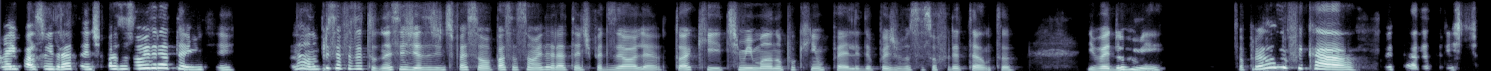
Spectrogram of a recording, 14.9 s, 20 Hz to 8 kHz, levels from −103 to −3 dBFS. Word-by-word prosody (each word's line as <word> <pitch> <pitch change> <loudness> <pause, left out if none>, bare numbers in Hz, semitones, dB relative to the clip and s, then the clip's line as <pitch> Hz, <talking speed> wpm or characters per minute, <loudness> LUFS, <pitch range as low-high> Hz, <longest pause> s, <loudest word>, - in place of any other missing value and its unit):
Aí 285 +1 +6
passa 275 +1 +5
o - - +4
hidratante, 280 0 +3
passa 310 0 +3
só 350 +3 +1
o - - +7
hidratante. 275 - +3 0.6
Não, 340 -4 0
não 280 - -1
precisa 380 +4 0
fazer 325 -2 -3
tudo. 205 -9 -9
Nesses 245 +5 -1
dias, 210 0 +1
a - - -7
gente 225 +1 -8
faz 235 +1 -3
só 210 -3 -3
passa 230 +3 -2
só 230 0 -6
o 215 - -2
hidratante 220 -2 -3
para 205 - -7
dizer: 195 -1 -4
"Olha, 195 +2 -2
estou - - -4
aqui 205 -4 -5
te 205 - -9
mimando 190 -3 -2
um - - -9
pouquinho, 200 -3 -10
pele, 170 -4 -6
depois 175 +2 -8
de 190 - -11
você 190 +3 -13
sofrer 200 -2 -8
tanto". 165 -1 -6 0.7
E - - -8
vai 190 -1 +3
dormir. 200 -2 -2 0.7
Só - - -8
para 295 +2 +1
ela 435 +5 +4
não 465 -1 +3
ficar, 270 - +6 0.2
estressada, 185 -7 -8
triste. 405 - -10
225 Hz, 195 wpm, -23 LUFS, 195-285 Hz, 0.7 s, o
